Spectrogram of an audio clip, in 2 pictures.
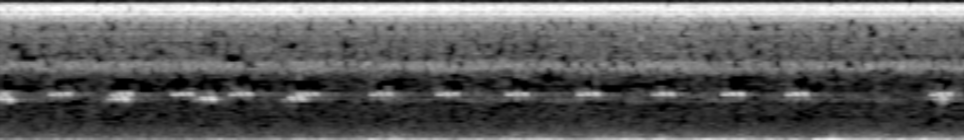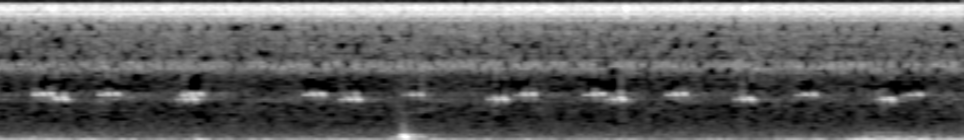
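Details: Crickets in a golden wheat field in the summer countryside, giving short high chirps in loose, uneven runs of two or three through the whole stretch, over a steady high hiss and the low rumble of a light breeze.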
